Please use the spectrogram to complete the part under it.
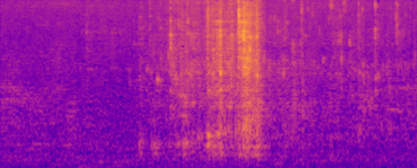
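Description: Water pours over ice in a glass.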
